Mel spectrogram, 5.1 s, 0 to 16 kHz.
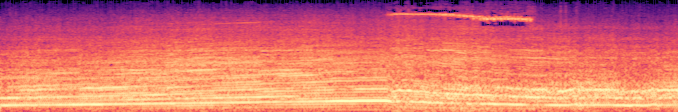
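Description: A 1993 CART race car engine at Portland holds a high, steady whine under throttle, with a brief pitch change and squeal as it lifts and reapplies power, loud and continuous throughout.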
